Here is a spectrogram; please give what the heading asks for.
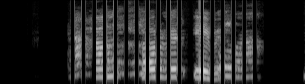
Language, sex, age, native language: Icelandic, male, 7, Icelandic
